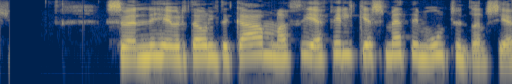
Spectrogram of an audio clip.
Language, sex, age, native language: Icelandic, female, 18-19, Icelandic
